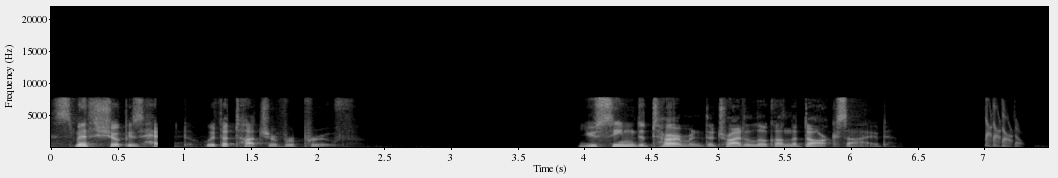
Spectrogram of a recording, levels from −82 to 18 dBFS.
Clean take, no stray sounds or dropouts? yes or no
no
